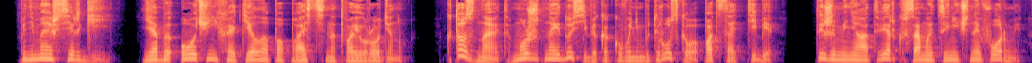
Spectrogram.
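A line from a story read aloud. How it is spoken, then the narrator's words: Sighing, mock-modest. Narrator (Russian): вздохнув, произнесла Клайра, нарочито скромно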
